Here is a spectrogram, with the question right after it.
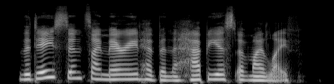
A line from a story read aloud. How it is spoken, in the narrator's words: he said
